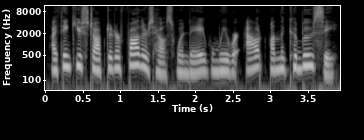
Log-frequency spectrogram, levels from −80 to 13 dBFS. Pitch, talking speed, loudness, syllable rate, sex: 195 Hz, 260 wpm, -19 LUFS, 6.6 syllables/s, female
